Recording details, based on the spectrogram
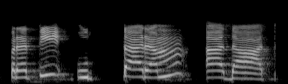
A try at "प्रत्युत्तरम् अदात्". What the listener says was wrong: अत्र प्रति उत्तरम् इति न मन्तव्यं, प्रत्युत्तरम् इति एव शब्दः, प्रत्युत्तरम् अदात्, परन्तु प्रतियोग उत्तरः इति एव तत्र शब्दः अस्ति, परन्तु शब्दः एव प्रत्युत्तरम् इति अस्ति।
